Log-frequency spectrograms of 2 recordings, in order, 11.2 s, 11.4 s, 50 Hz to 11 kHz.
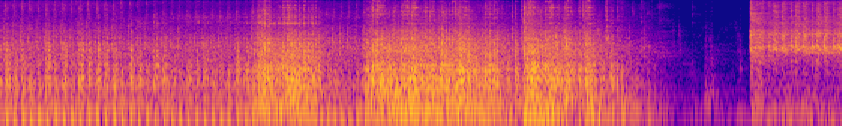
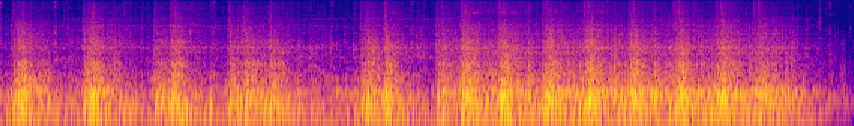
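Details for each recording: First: Polaris Ranger side-by-side after drying water from intake, air filter saturated; revs up and settles back, briefly dips nearly silent then picks up, otherwise steady even run while warming to operating temperature; normal running. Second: Polaris Ranger side-by-side, 500 engine, sat in shop a week and a half after drying, driven on an incline in low; engine surges and stumbles, revs rising and sagging, not pulling cleanly; bogging from water still in the intake pipe.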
